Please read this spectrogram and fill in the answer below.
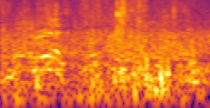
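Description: Indistinct talking over steady wind noise on the microphone.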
